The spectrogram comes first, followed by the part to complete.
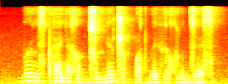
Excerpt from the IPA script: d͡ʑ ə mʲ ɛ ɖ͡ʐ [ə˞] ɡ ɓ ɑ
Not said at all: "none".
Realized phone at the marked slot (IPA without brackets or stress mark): ʌ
